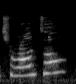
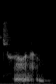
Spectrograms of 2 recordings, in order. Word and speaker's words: Toronto: So were you born in Toronto? Toronto, that's how I pronounce it. Not Toronto, but Toronto.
